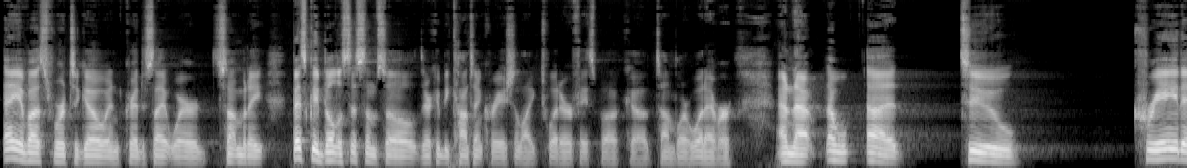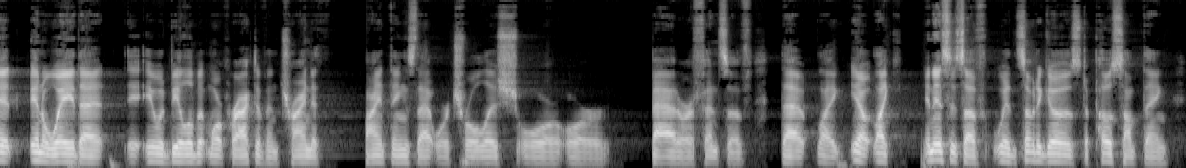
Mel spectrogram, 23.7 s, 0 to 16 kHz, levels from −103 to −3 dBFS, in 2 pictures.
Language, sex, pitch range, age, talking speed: English, male, 95-115 Hz, 30-49, 185 wpm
